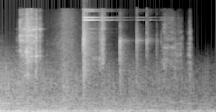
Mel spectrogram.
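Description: End-card sound effect: a run of bright metallic clicks, like dropping coins, over a low bass that fades out.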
